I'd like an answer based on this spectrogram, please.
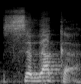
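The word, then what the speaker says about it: צדקה: en la palabra justicia, que del hebreo se pronuncia como tzedaka. tzedaka.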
